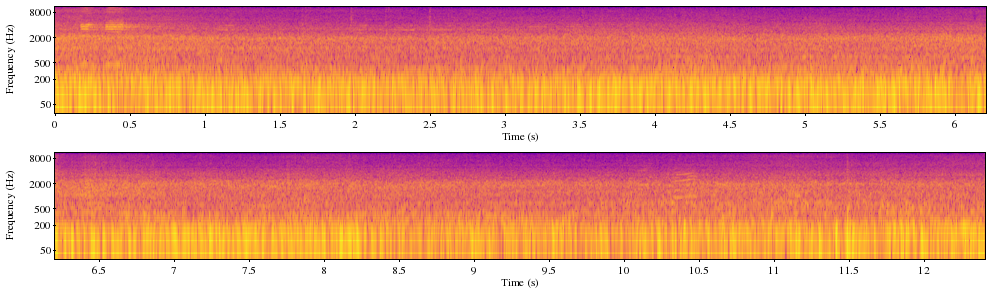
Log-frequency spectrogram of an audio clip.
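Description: Motor scooters ride along a street.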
